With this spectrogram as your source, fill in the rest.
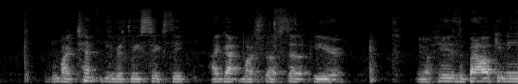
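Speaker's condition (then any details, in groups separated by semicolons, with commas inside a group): No condition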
